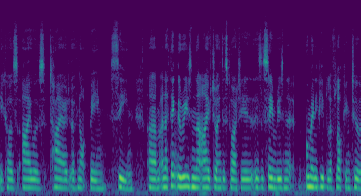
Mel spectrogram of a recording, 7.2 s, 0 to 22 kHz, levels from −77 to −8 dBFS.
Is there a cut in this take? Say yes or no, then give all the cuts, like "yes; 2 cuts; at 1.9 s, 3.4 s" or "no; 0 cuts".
yes; 2 cuts; at 2.8 s, 6.1 s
